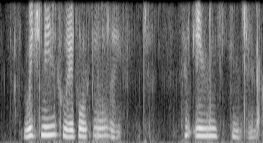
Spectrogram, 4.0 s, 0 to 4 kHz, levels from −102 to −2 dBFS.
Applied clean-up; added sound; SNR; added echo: neural separator model SepFormer WHAM!.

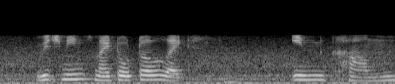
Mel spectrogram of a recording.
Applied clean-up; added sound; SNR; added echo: none; none; none; none.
